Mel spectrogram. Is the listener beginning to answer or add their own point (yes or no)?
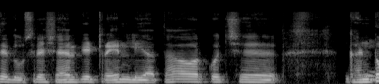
no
